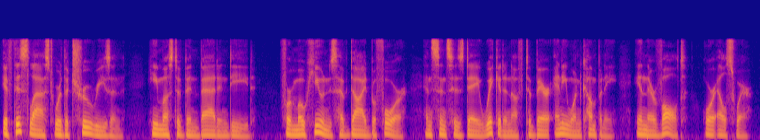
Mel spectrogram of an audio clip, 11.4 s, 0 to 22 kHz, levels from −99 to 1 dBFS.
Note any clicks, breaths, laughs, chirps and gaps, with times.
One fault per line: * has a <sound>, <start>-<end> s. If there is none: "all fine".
all fine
